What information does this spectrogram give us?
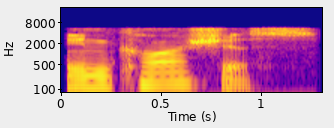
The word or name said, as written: incautious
